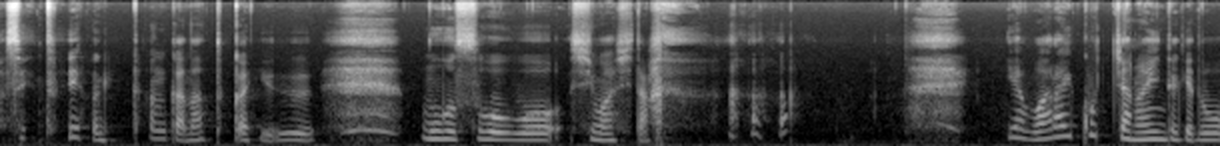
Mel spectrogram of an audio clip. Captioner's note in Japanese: 笑い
